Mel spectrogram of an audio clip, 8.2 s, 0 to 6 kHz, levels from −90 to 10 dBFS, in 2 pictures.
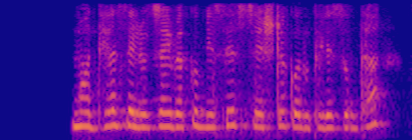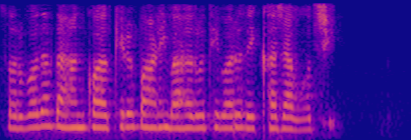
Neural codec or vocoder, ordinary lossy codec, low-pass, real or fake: codec, 16 kHz, 0.8 kbps, ZipCodec; AAC, 32 kbps; 5.4 kHz; fake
